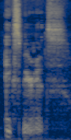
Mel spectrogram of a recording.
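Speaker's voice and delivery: whispered. Pretend. Mock trauma whispered.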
